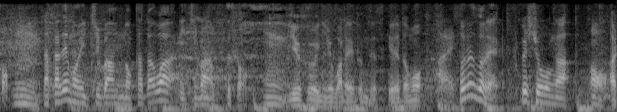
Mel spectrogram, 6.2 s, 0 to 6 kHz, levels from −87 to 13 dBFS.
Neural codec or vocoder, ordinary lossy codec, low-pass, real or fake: codec, 16 kHz in and 24 kHz out, 2.2 kbps, FireRedTTS-2 codec; none; 5.4 kHz; fake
